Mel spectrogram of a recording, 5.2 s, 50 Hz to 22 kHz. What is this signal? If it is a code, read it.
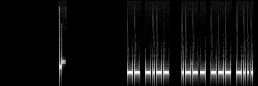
Morse code, heard as a keyed tone, about 33 wpm, 700 Hz. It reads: MY JOB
